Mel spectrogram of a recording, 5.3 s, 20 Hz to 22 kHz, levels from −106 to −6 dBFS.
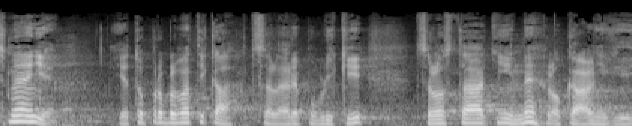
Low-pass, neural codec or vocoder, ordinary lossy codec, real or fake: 14.4 kHz; vocoder, 44.1 kHz, 128 mel bands every 512 samples, BigVGAN v2; MP3, 64 kbps; fake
